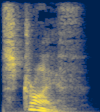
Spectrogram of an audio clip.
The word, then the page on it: strife: British English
